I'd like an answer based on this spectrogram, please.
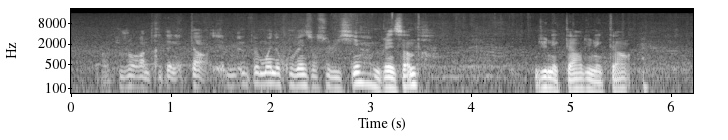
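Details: Honey bees at a hive inspection at the end of summer, 22 September: short, loud buzzing bursts that swoop up and down in pitch as bees pass close, a rapid cluster over the first three seconds, a pause, then another cluster near five seconds.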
